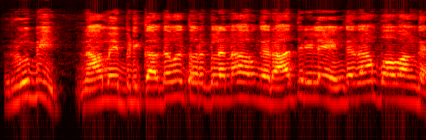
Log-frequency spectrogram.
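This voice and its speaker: A man's voice: sits high, fairly even intonation, moderate pace, a bit bright. Rana, a man voicing a curt unfaithful father sparrow. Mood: dismissive. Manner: curt and dismissive. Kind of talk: cartoon voice acting.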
